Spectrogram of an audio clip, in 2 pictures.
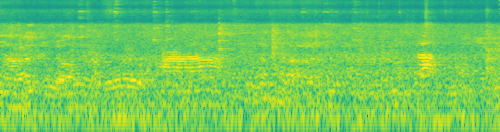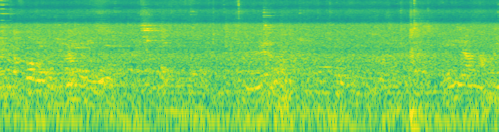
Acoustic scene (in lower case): crowded indoor space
